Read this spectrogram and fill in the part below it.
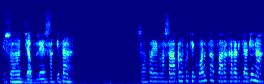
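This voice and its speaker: A husky voice from an actor plays an earnest married working father in a dramatized family story. The delivery is sincere and unpolished. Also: medium pitch, moderate pace, pushed and bright, rough recording. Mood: worried. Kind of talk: dramatized audio story acting.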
